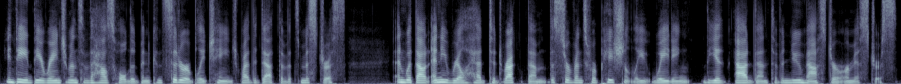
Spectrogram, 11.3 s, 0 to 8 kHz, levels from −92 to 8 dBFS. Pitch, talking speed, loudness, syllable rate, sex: 180 Hz, 195 wpm, -23 LUFS, 5.9 syllables/s, female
